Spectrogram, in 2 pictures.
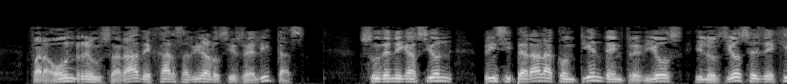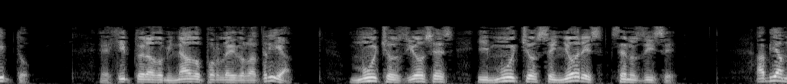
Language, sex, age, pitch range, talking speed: Spanish, male, 60-79, 110-145 Hz, 130 wpm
